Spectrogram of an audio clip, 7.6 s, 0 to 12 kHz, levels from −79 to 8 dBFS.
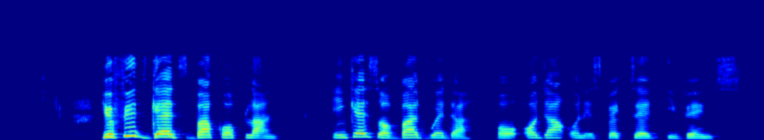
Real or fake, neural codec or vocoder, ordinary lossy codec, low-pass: real; none; none; 7.2 kHz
